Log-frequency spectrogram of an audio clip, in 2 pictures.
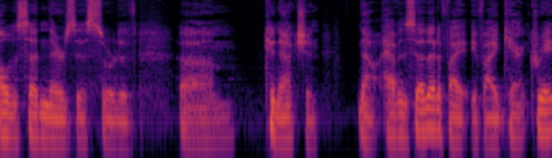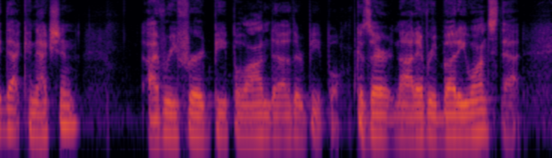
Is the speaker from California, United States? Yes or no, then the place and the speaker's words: no; Boulder, Colorado, United States; And, you know, I'm from Boulder, so you have to be kind of careful how you say this.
